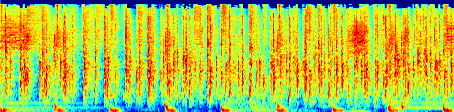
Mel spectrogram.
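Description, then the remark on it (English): A dense wash of clapping crowd applause, steady and fairly loud, with regular low thumps pulsing underneath throughout, and no one speaking. “Yeah, big round of applause, see?”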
